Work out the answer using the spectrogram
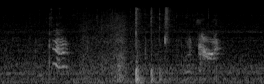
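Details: Three-year-old male pet budgerigar in Mie Prefecture, Japan, who talks in Kansai dialect, rolling a ball while coming to wake its owner: two short, nasal, speech-like squeaky utterances with a few soft clicks between, in a quiet room.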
